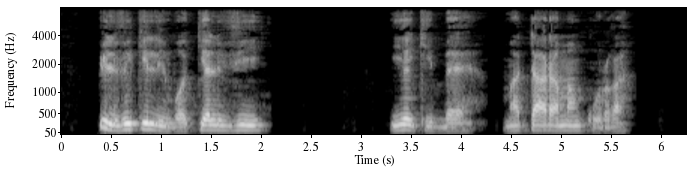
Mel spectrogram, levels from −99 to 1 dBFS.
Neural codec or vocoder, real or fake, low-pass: vocoder, 44.1 kHz, 128 mel bands every 256 samples, BigVGAN v2; fake; 7.2 kHz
